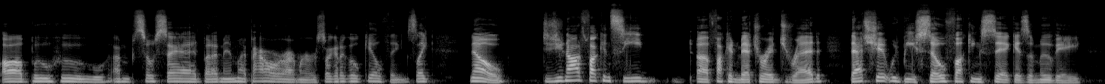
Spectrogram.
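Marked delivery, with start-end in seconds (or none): 0.0-4.2 put-on, sad, mopey, whiny boo-hoo voice. Mocking how a movie might woobify Samus: mock sad woobified Samus. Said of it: "woobify fucking Samus and make her go".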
